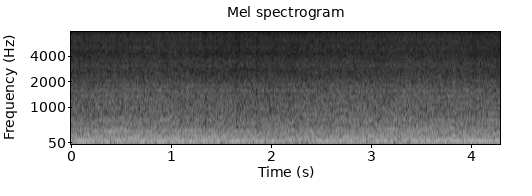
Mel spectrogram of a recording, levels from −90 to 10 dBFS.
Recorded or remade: recorded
